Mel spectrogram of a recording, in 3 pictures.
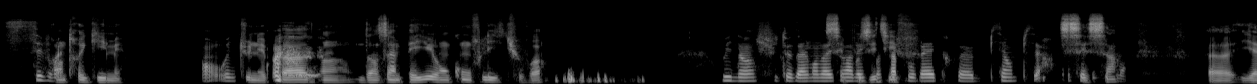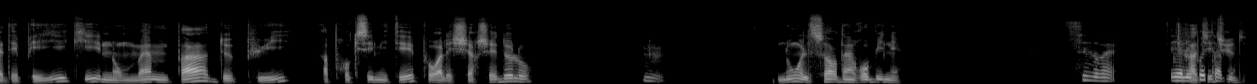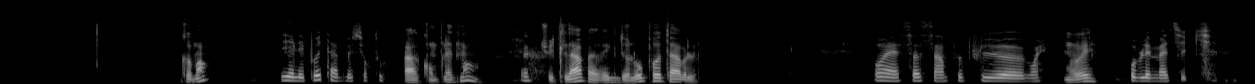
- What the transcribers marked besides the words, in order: laugh; other background noise; tapping; other noise
- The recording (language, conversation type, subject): French, unstructured, Comment comptez-vous intégrer la gratitude à votre routine quotidienne ?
